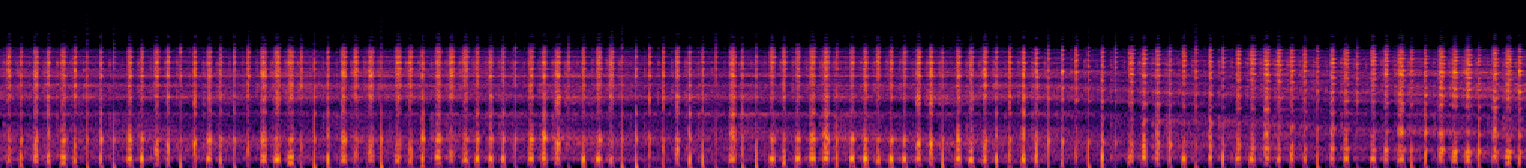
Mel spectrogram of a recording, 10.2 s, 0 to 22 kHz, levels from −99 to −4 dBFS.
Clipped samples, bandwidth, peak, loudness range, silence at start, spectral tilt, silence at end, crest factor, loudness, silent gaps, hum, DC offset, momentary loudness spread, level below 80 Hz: under 0.1%; 9 kHz; -10 dBFS; 1 LU; 0 s; -2.5 dB/octave; 0 s; 22 dB; -30 LUFS; none; none; under 0.1%; 5 LU; -56 dBFS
